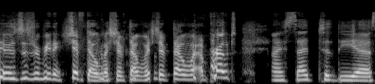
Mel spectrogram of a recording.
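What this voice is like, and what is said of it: Usual voice. Nothing is said of it.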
